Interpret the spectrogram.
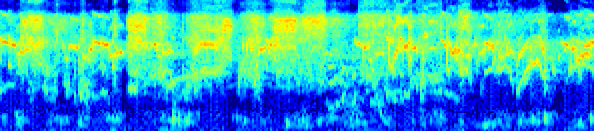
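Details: Budgerigar warbling, described as a sign of its emotions: loud, close, rapid chattering with squeaky whistled notes and buzzy trills pouring out without a break.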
